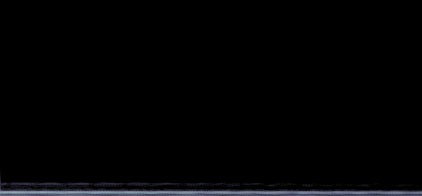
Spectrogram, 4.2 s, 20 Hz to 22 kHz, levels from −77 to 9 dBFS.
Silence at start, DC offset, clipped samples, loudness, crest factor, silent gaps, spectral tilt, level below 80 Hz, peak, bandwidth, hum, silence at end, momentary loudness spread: 0 s; under 0.1%; under 0.1%; -31 LUFS; 12 dB; none; -12.5 dB/octave; -54 dBFS; -18 dBFS; 1.6 kHz; none; 0 s; 9 LU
